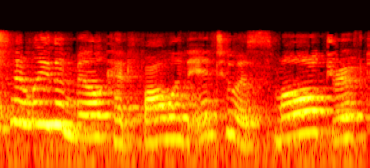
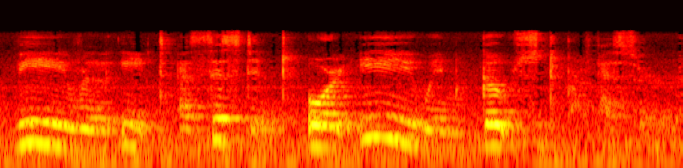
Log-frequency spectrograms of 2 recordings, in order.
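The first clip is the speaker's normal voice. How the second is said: creepy hungry wumpire. Acted. Wumpires describe their hungry breakfast.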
